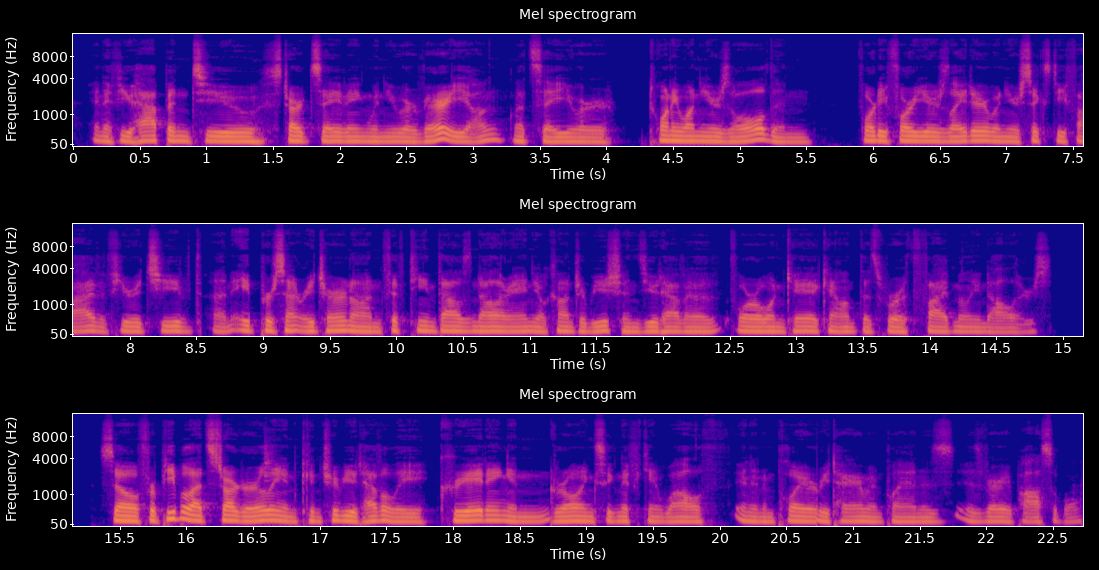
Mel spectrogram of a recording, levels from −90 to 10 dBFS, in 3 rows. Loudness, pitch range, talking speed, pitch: -27 LUFS, 105-120 Hz, 180 wpm, 115 Hz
